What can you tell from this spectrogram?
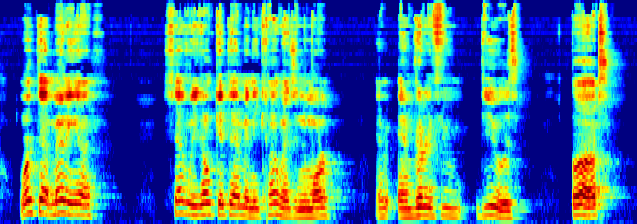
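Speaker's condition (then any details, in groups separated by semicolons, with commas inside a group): Cerebral palsy, spastic diplegia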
